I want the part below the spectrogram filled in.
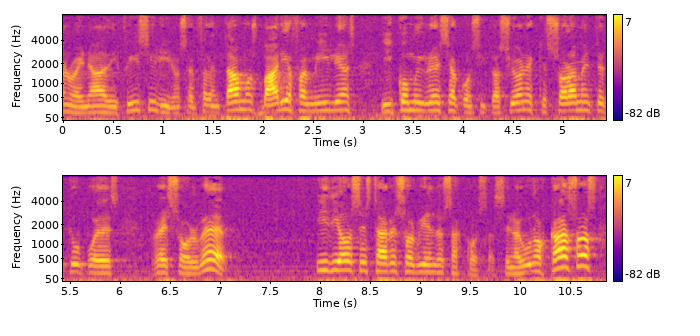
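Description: A man's voice: a little high, slight background noise. A man preaching as pastor, telling stories with acted quotes. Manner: lively storytelling with acted quotes. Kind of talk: sermon.

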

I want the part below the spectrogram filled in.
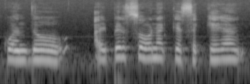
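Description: A woman's voice: on the high side, fairly even intonation, a little slow, mellow. A woman from Venezuela, telling her personal faith story in an interview, earnest and full of quoted conversations. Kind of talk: personal testimony.

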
